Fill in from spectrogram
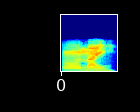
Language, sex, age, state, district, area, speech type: Marathi, male, 18-30, Maharashtra, Wardha, rural, conversation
